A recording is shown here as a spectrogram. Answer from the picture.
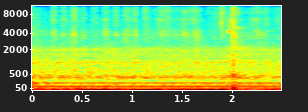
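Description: Felt-tip pen writing on paper: a run of quick, light scratching strokes.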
